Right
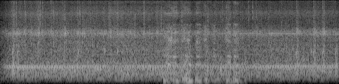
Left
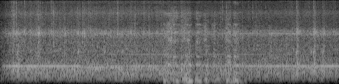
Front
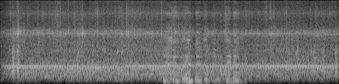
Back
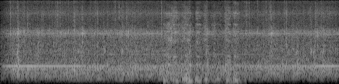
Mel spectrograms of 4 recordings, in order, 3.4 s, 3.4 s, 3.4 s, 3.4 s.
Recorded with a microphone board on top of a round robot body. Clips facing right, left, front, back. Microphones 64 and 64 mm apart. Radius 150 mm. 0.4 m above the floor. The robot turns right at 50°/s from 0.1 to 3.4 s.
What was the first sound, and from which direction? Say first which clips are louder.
Writing: right 1 dB, front 6 dB; 45° right.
